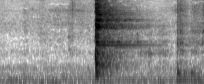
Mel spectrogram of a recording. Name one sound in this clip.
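A ceramic ornament knocks against a hard countertop.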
